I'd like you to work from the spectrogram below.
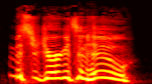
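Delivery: high-pitched, put-on calling voice. Hiding in the closet, Larry calls out to the man at the door in a high-pitched voice. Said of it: "Larry called in a high-pitched voice".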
